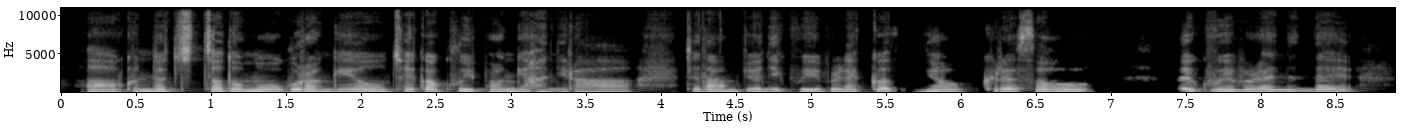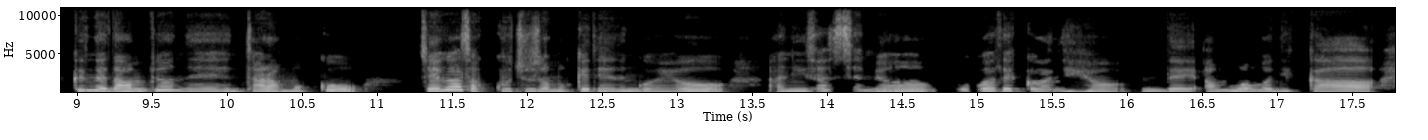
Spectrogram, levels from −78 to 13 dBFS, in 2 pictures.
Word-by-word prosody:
아 240 +2 +2
근데 190 0 +3
진짜 195 0 +3
너무 180 -1 +5
억울한 210 +3 +4
게요. 190 +3 +2
제가 195 0 +3
구입한 195 +3 +2
게 200 - +1
아니라 155 -1 -2 0.3
제 210 - -2
남편이 195 +8 +1
구입을 185 -3 +1
했거든요. 220 -2 0
그래서 220 -9 +2 0.6
네 270 - +5
구입을 290 +2 +1
했는데. 300 -7 +1 0.3
근데 315 -2 +2
남편은 255 - 0
잘 240 +1 +1
안 180 -1 +1
먹고 185 +3 -1 0.4
제가 380 +11 +5
자꾸 285 -7 -3
주워 235 +4 -4
먹게 220 -2 -1
되는 190 0 -2
거예요. 180 +2 -1 0.3
아니 195 -1 -3
샀으면 300 -3 -5 0.5
먹어야 240 +8 -2
될 240 -3 -1
거 180 -1 -3
아니에요. 165 0 -5
근데 170 -1 -3
안 170 - -4
먹으니까 190 - -1
205 Hz, 285 characters per minute, -20 LUFS, 180-255 Hz, 0.6 s, 너무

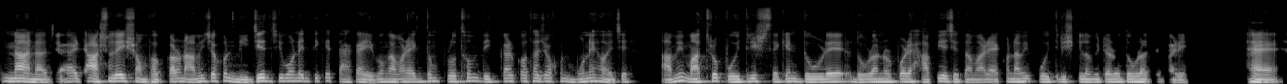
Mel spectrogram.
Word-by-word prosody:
না, 145 - +6
না 115 - +3
য্যা - - -6
এটা 135 - -4
আসলেই 150 +4 +3
সম্ভব। 120 -1 +1
কারণ 135 +1 +1
আমি 125 +4 +1
যখন 160 +2 -1
নিজের 115 +8 +4
জীবনের 155 -1 -1
দিকে 145 +2 -5
তাকাই 120 0 -1
এবং 125 +3 -2
আমার 125 +2 -1
একদম 145 +4 -2
১ম 130 +4 -1
দিককার 125 +4 -2
কথা 145 +1 -3
যখন 140 +1 -5
মনে 135 +4 +1
হয় 115 -5 +1
যে 125 - -2 0.4
আমি 140 +9 +2
মাত্র 125 +1 +2 0.2
৩৫ 125 +2 +2
সেকেন্ড 135 +2 0
দৌড়ে 120 +2 +4 0.2
দৌড়ানোর 125 +2 +2
পরে 130 0 +2
হাঁপিয়ে 110 +6 -1
যেতাম। 115 -2 -2
আর - - -3
এখন 130 +3 -6
আমি 135 - +2
৩৫ 120 -1 -1
কিলোমিটারও 120 0 +1
দৌড়াতে 120 -2 +2
পারি। 105 -1 -3 0.7
হ্যাঁ, 115 -3 +6
125 Hz, 185 wpm, -23 LUFS, 120-140 Hz, 0.7 s, না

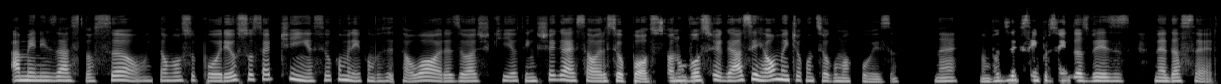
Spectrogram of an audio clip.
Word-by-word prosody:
amenizar 185 -1 +4
a - - 0
situação 170 +2 -1
então 175 +1 -5
vamos 185 +1 -3
supor, 165 -5 -2
eu 180 +5 +3
sou 230 +2 -1
certinha, 230 -4 -1
se 195 +5 -7
eu 200 - -3
comunico 175 -6 -1
com 155 - -7
você 155 -1 -6
tal 140 +2 -4
horas, 160 -4 +2
eu 160 - 0
acho 160 0 -4
que 185 - -6
eu 175 0 -2
tenho 165 -1 -3
que 165 - -7
chegar 215 -2 +2
essa 175 -2 0
hora, 150 0 +3
se 160 - 0
eu 160 - +5
posso, 130 -1 +2
só 160 - +1
não 170 +1 +2
vou 180 +2 +4
chegar 180 -3 +2
se 230 +3 +4
realmente 210 +1 +5
acontecer 180 -2 -3
alguma 155 -1 -2
coisa, 125 -3 -6 0.4
né, 155 +2 -2 0.2
não 140 -1 -3
vou 155 - -2
dizer 190 +4 +1
que - - -7
100% 175 -2 -2
das 175 -1 +3
vezes, 165 -1 +1 0.3
né, 160 -1 +1
dá 160 +1 +1
certo. - - -5
170 Hz, 235 wpm, -24 LUFS, 160-190 Hz, 0.4 s, eu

